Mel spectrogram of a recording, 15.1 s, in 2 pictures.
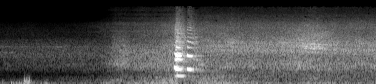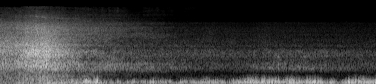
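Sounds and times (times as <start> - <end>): train wheels on rails: 1.8 - 11.0
train horn toots: 3.5 - 4.2.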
